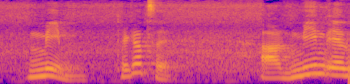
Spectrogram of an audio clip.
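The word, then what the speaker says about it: ميم: সেকেন্ডটা শিখেছিলাম সেটা হল মিম। মিম। এটা ঠোটের একটু বাইরের পার্ট থেকে উচ্চারণ করতে হবে। মিম।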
